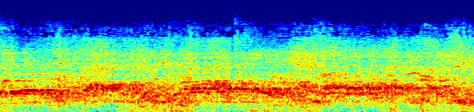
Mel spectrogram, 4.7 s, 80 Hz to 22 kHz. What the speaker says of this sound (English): And that gets the crowd hyped and a 4-point lead, possible 5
